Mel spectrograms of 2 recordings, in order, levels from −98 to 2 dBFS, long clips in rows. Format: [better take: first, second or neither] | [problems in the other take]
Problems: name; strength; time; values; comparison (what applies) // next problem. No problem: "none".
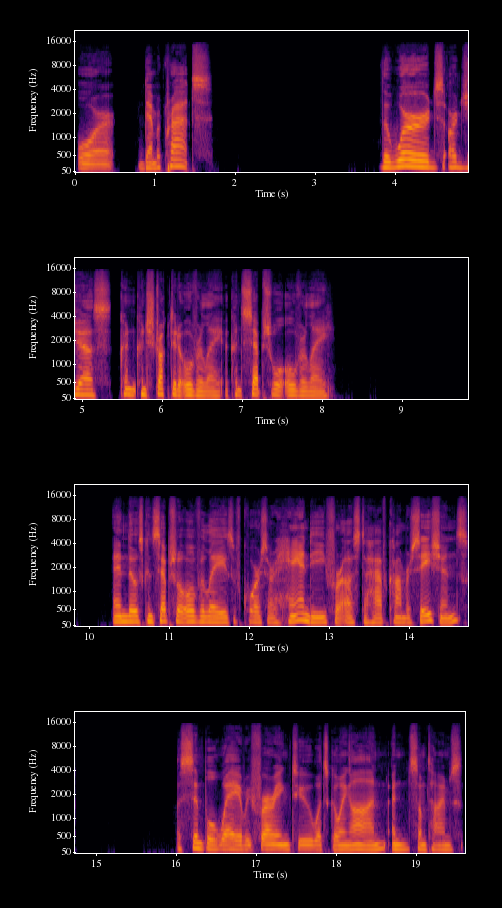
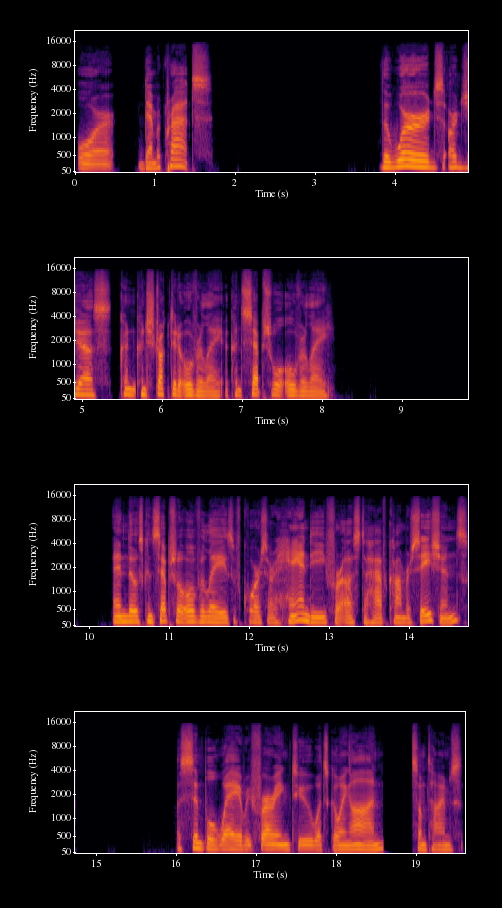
first | audio cutting out; at 19 s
